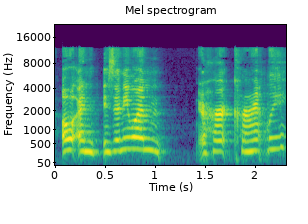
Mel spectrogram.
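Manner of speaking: high, loud eager question; calling out. Acted. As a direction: call the question across. Calling out across distance.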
